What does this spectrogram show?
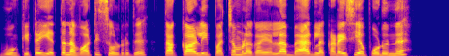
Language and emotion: Tamil, angry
